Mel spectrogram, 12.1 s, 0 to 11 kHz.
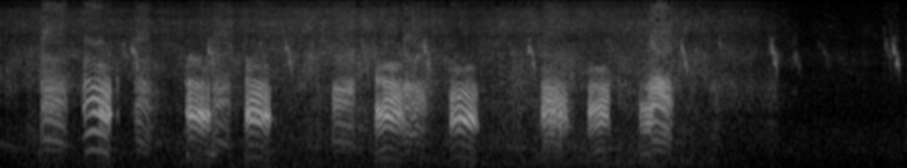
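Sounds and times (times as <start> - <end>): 
several crows cawing loudly and harshly: 0.5 - 3.8, 4.4 - 6.4, 7.1 - 9.0.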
